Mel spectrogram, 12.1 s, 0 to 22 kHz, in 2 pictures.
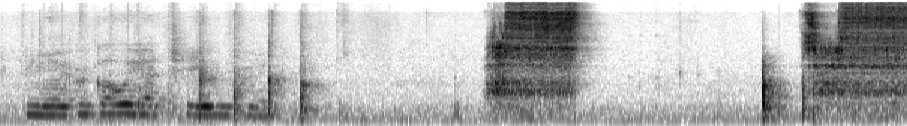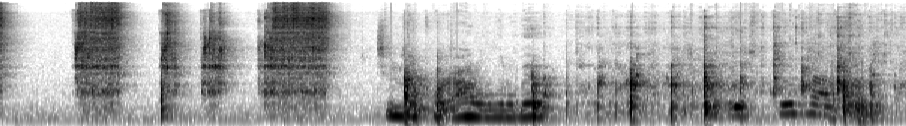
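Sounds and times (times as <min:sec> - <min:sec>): aerosol can spraying: 0:03.2 - 0:04.0, 0:05.4 - 0:08.4.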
